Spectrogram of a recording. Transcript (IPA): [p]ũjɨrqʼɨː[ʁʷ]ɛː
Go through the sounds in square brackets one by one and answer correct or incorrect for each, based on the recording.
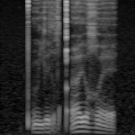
incorrect, correct

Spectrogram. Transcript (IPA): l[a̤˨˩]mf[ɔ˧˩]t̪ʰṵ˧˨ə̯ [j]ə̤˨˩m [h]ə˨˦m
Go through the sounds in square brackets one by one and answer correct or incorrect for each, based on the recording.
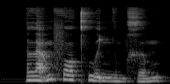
incorrect, incorrect, incorrect, incorrect

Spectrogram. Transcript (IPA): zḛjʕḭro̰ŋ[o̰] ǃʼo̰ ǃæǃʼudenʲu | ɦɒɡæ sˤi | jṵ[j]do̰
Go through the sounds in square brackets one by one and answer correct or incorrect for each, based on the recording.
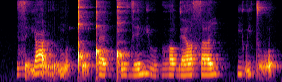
correct, correct

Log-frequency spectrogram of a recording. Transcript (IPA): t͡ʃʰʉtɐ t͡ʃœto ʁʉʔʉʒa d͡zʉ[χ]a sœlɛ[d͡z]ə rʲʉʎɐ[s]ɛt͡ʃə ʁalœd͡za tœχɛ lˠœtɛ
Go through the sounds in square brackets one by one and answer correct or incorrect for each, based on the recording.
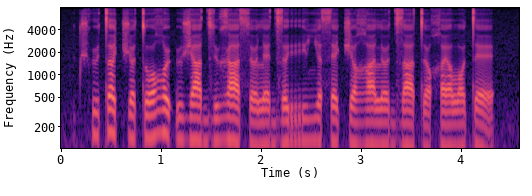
incorrect, correct, correct

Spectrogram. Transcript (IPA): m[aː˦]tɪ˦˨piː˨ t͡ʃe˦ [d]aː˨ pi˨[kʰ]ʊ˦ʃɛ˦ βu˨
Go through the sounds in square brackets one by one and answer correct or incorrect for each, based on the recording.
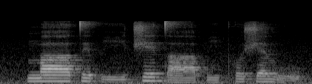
correct, correct, incorrect

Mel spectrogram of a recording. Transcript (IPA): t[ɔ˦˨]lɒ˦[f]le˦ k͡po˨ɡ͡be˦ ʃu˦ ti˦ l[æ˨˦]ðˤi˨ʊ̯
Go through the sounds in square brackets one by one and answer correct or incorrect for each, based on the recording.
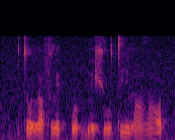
incorrect, correct, correct

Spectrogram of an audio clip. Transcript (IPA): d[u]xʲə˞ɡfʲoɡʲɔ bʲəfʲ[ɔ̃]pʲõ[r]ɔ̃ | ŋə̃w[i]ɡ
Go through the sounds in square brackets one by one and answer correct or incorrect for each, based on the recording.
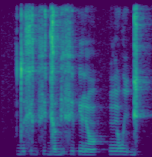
correct, incorrect, incorrect, correct

